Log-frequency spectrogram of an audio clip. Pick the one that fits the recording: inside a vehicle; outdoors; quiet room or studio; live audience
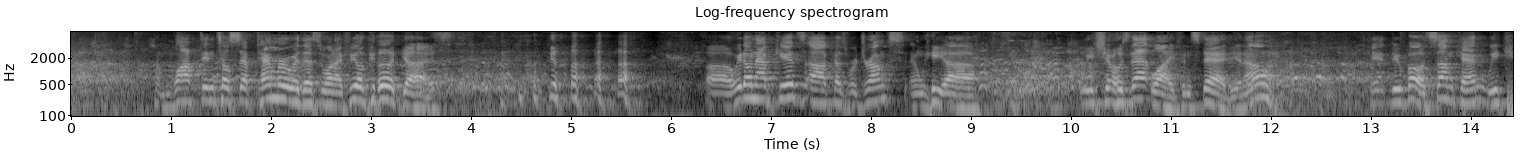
live audience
